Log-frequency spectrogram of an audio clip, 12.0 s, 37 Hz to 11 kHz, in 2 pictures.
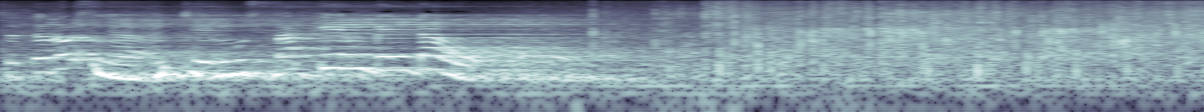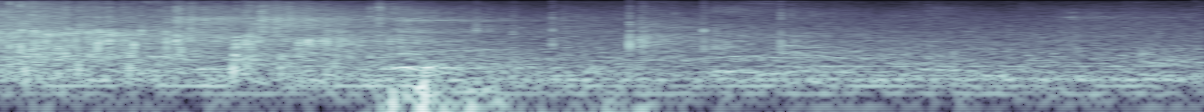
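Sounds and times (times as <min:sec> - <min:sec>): audience applause: 0:03.2 - 0:09.3.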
